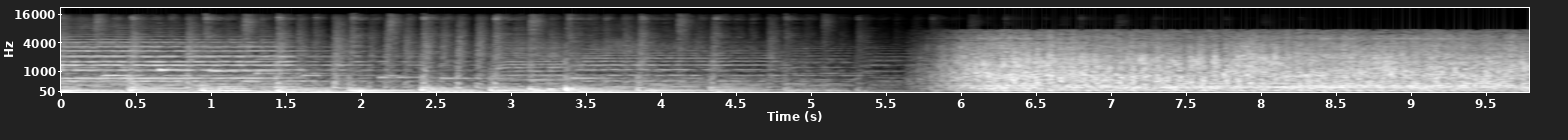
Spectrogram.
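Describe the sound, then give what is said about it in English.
A rescue helicopter of the air rescue service: its rotor thumps rhythmically over a droning engine, then the sound swells into a loud, steady, continuous roar of turbine and rushing wind. “The rescuer is carrying a radio with which he keeps contact with the helicopter.”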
